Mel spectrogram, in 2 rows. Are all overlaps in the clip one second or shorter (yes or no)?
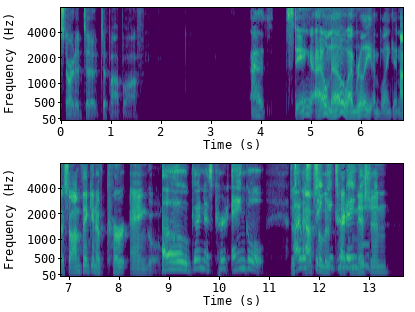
no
